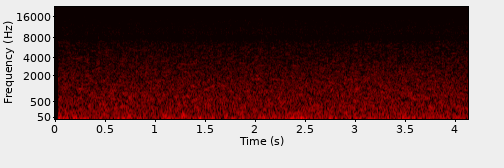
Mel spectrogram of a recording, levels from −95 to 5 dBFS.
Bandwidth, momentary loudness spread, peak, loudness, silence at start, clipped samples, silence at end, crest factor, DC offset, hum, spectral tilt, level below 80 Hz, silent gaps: 16.5 kHz; 0 LU; -56 dBFS; -68 LUFS; 0 s; under 0.1%; 0 s; 12 dB; under 0.1%; none; -3 dB/octave; -78 dBFS; none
